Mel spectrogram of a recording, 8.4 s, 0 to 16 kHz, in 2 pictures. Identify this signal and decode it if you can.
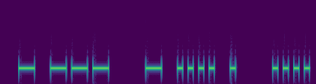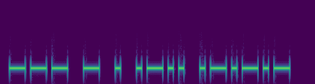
Morse code, heard as a keyed tone, about 17 wpm, 700 Hz. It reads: TO THE HOTEL.
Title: Sentences from Top 1600 Words 17wpm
